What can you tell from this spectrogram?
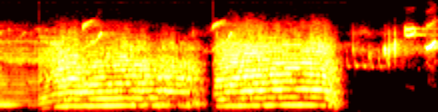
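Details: Cow mooing outdoors in nature: two long, steady, deep moos of about a second and a half each, separated by a brief pause, followed by faint bird chirps at the end.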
